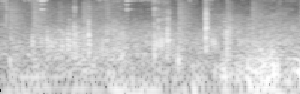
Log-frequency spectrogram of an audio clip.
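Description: Hockey skates scraping across rink ice, with scattered light clicks and taps of a stick handling a puck.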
